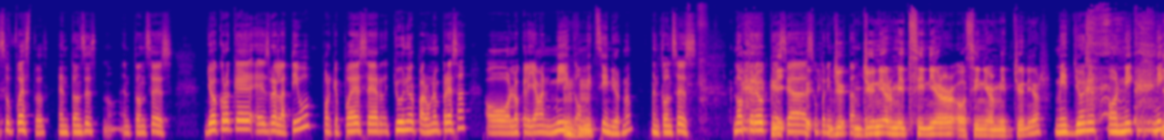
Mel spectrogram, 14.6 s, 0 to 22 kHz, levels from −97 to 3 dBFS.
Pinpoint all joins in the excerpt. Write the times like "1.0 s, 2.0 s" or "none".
1.3 s, 3.3 s, 6.1 s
